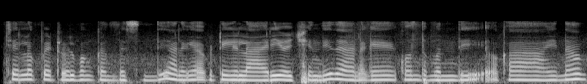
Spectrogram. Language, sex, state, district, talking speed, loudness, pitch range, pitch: Telugu, female, Andhra Pradesh, Visakhapatnam, 110 wpm, -13 LUFS, 200-220 Hz, 210 Hz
